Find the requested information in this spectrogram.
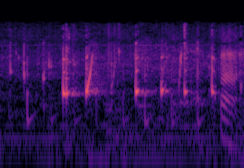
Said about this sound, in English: I go by the gloves. By the what? The gloves. You notice when you pour the paint out how it goes glub, glub, glub?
